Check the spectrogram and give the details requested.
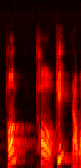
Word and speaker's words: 덤터기: 야, 네가 나한테 덤태기 씌우냐? 틀려. 덤태기가 아니라 시작. 덤터기라고 하는 거 발음한다는 것도 기억해두고 이런 것들은 특별히 발음 문제보다는 근데 여러분 생각해봐.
